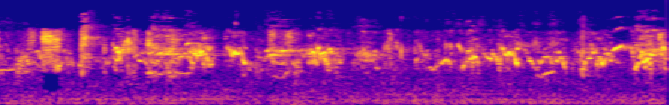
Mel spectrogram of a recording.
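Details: Budgerigar mating call to encourage the female to breed: steady, dense, rasping warble of overlapping chirps and squawks with little pause from start to finish.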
